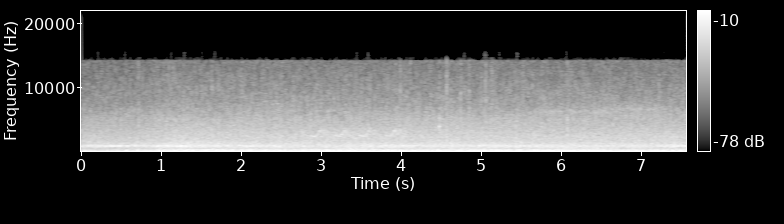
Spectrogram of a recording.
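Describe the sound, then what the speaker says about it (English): Steady rain drums on a tent beneath a canopy during a squall, a dense continuous hiss with no breaks, loud and close throughout. "That sounds like a decent amount of rain."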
